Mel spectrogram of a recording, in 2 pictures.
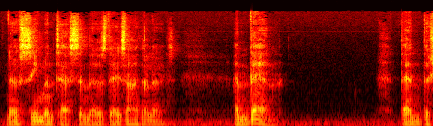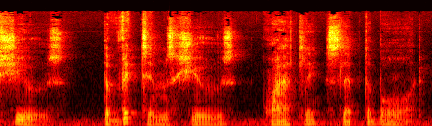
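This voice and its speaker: A man playing a middle-aged English detective inspector in a radio drama, speaking in a measured, dry, deliberate way. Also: extremely low pitch, animated, slightly rough, exaggerated voice. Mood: grave, pondering. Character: brooding, cerebral English police detective inspector. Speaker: actor.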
